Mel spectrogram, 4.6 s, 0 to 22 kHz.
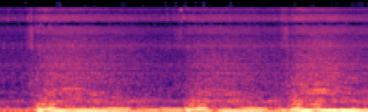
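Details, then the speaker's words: Warm Mazda 3 after new NGK spark plugs and breather filter mod: blips cleanly up from steady idle and drops back evenly with clear intake hiss; healthy engine. "gave it a few revs off camera and you can hear the you can hear the intake sucking finally so I'll set the camera up and I'll rub it for you guys and you can hear it"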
